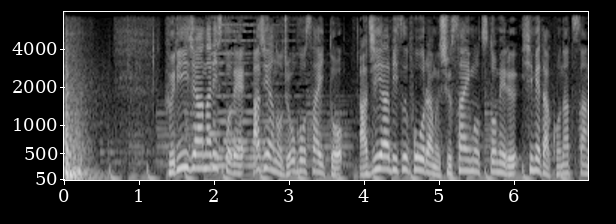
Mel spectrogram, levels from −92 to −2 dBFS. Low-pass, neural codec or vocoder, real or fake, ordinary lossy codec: 7.2 kHz; none; real; none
